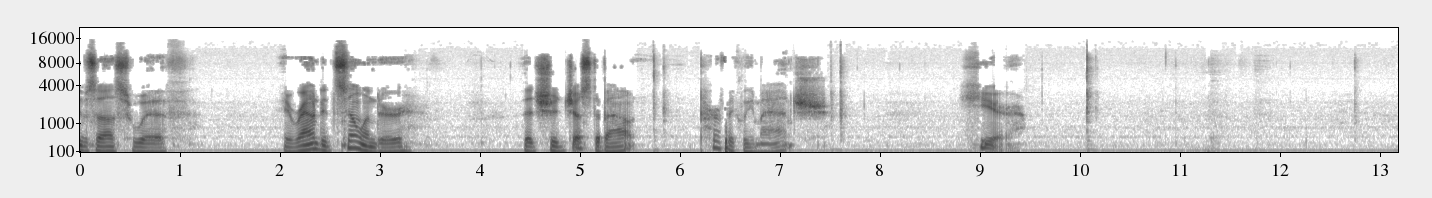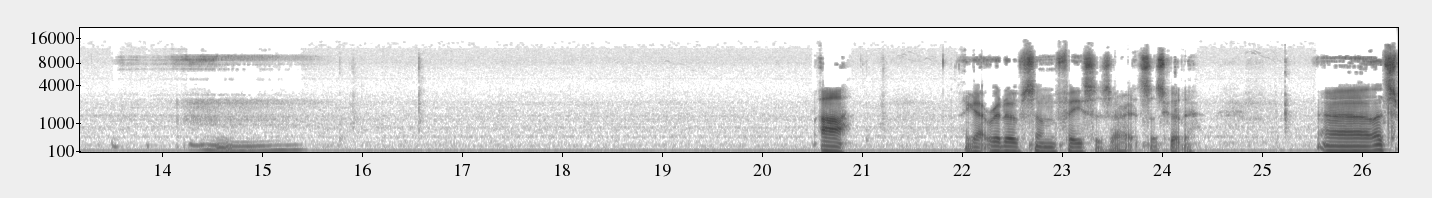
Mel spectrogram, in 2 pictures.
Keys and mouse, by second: 0.2-8.1 middle drag, 8.1 Tab, 10.7 a, 14.9-19.3 middle drag, 24.7 Tab.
